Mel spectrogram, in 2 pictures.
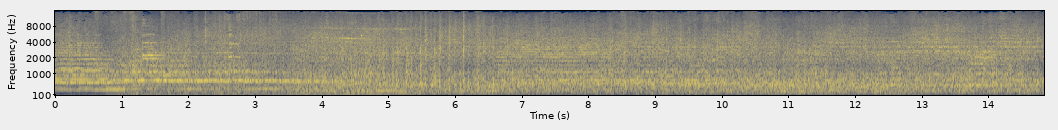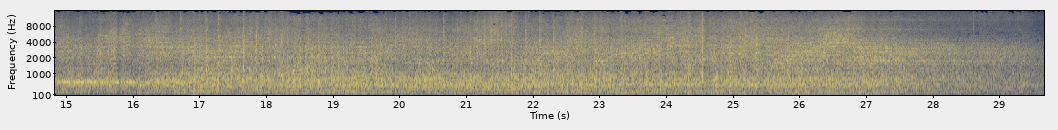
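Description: Canadian Pacific freight train passing close by: the lead diesel locomotive's horn chord ends about a second in, then the locomotives go past with their sound dropping in pitch. Freight cars follow, wheels rolling and clattering steadily over the rails with occasional faint whining tones, and the sound fades near the end as the last cars pass.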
